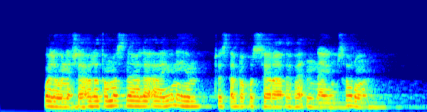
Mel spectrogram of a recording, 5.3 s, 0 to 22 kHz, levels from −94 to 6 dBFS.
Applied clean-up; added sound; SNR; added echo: none; none; none; reverberation time 0.7 s.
